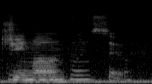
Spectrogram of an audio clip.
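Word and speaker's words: Djimon Hounsou: How do you pronounce his name? Jimon Hunsu.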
